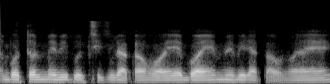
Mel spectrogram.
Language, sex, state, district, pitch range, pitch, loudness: Hindi, male, Chhattisgarh, Raipur, 100-110 Hz, 105 Hz, -18 LUFS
